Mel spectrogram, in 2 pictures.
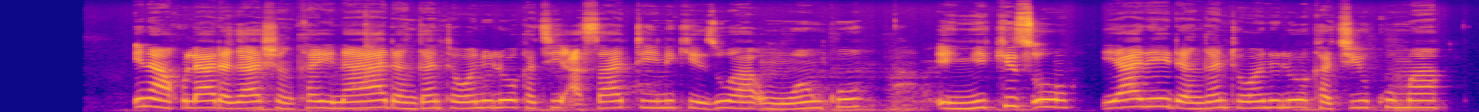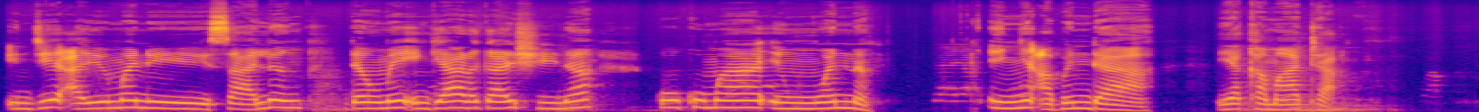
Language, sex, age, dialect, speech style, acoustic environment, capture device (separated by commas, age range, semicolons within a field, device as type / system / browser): Hausa, female, 35-44, Nigeria - Katsina, happy; nervous; anxious, appliances; silence; nature, mobile / Linux / Chrome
